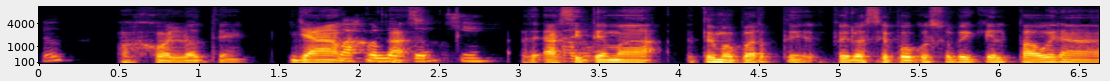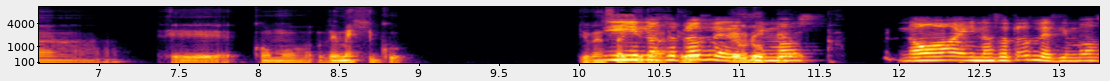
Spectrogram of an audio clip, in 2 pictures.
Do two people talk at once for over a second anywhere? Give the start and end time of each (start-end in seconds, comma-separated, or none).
10.1-11.4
